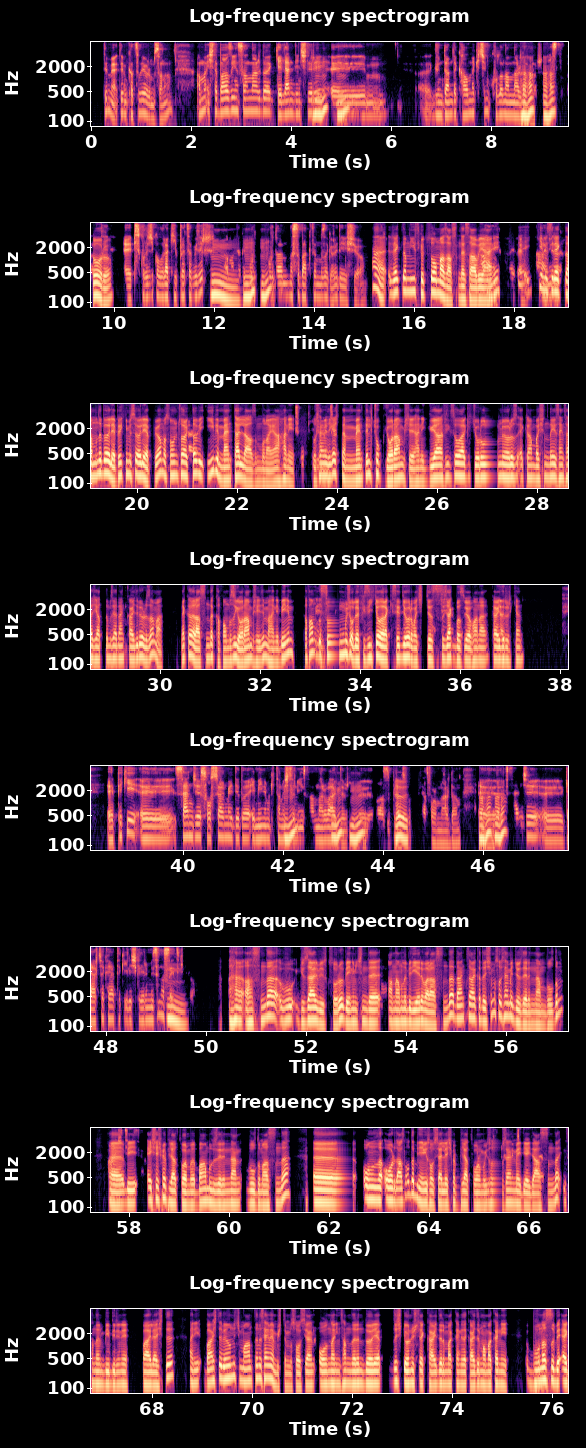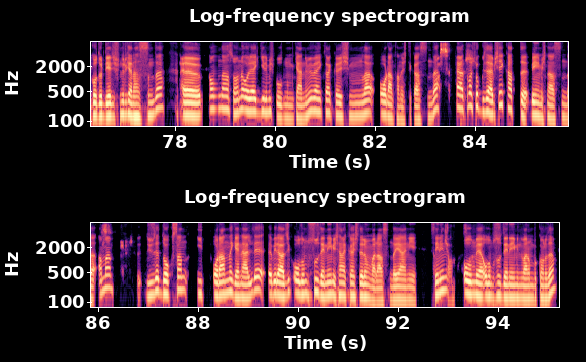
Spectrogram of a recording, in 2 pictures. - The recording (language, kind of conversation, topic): Turkish, unstructured, Sosyal medyanın hayatımızdaki yeri nedir?
- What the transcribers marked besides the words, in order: tapping; distorted speech; unintelligible speech; other background noise; unintelligible speech; unintelligible speech; giggle; laughing while speaking: "aslında"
